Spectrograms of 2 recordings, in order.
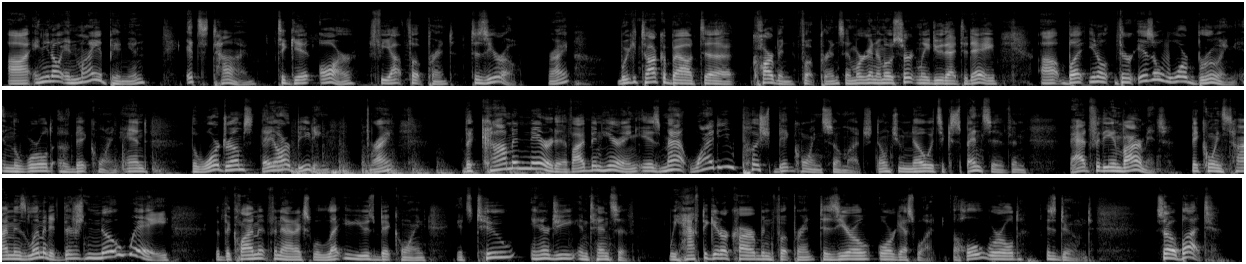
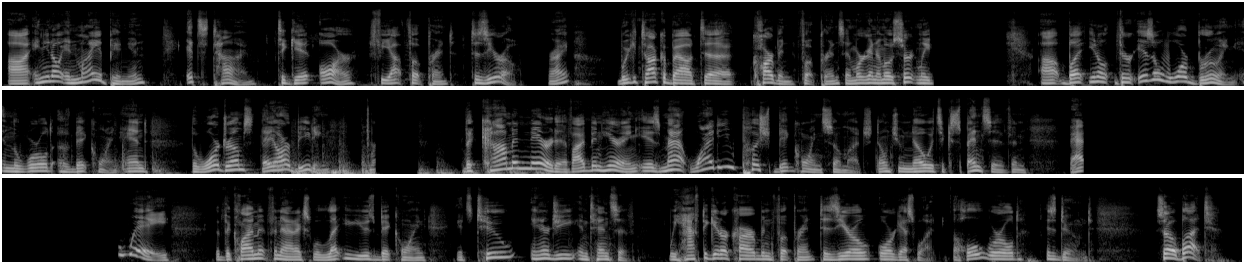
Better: first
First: none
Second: audio cutting out; at 9.5 s for 0.5 s, at 16 s and at 23 s for 3 s

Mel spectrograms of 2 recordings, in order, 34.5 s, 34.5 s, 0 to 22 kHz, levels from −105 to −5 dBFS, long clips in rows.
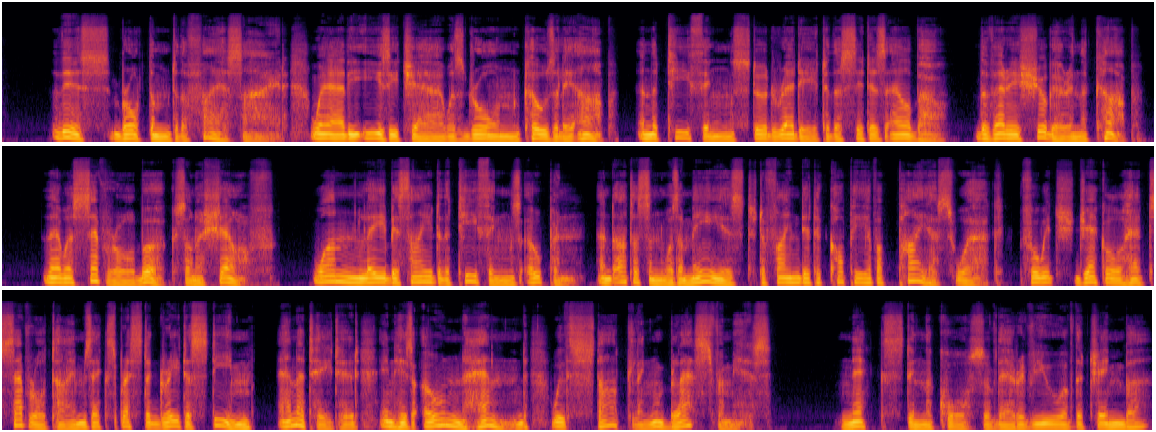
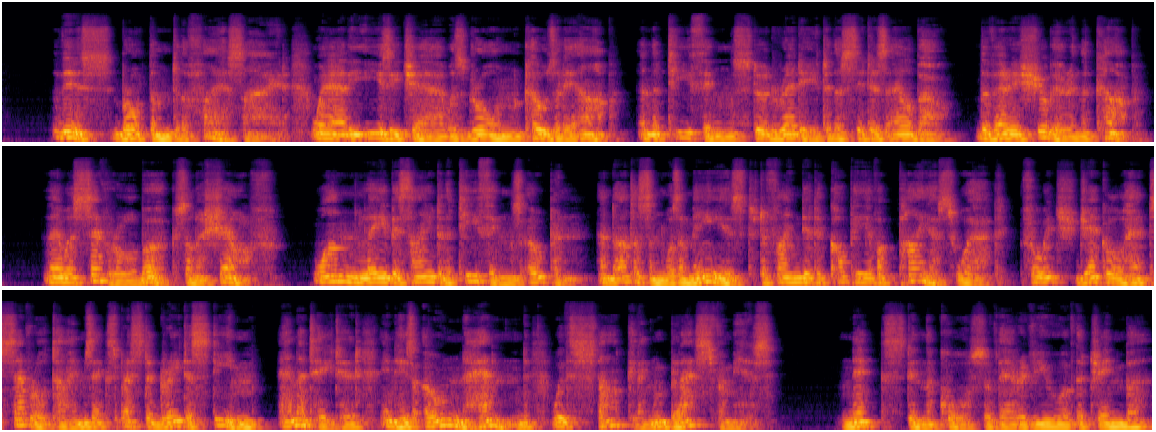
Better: first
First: none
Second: off-mic speech; far // room echo; very slight; dies away in 0.2 s

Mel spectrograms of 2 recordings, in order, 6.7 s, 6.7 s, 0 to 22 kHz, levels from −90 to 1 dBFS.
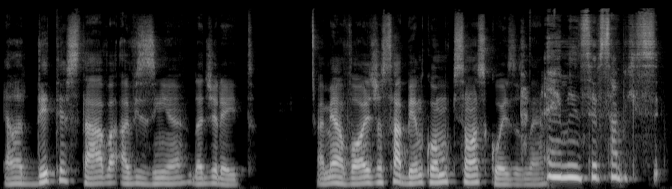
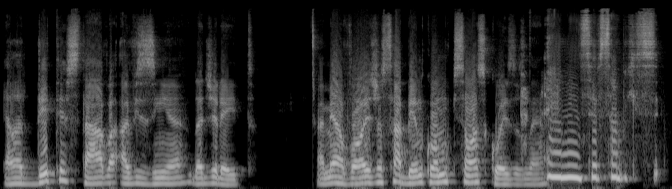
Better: first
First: none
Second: distortion; slight; 9% of the sound clipped

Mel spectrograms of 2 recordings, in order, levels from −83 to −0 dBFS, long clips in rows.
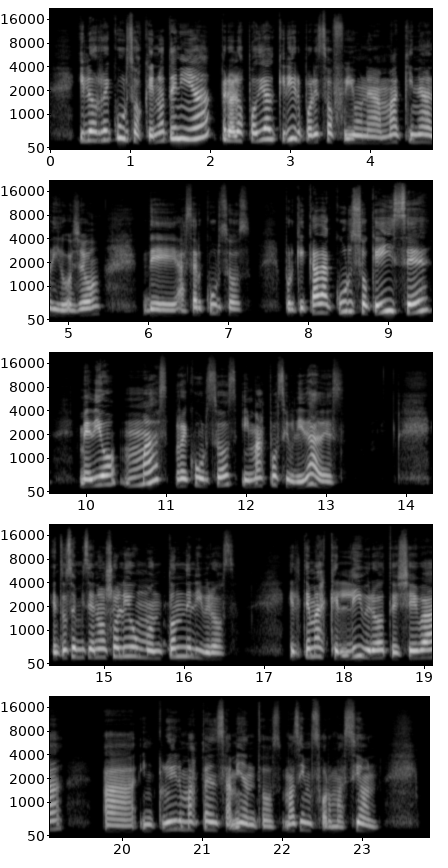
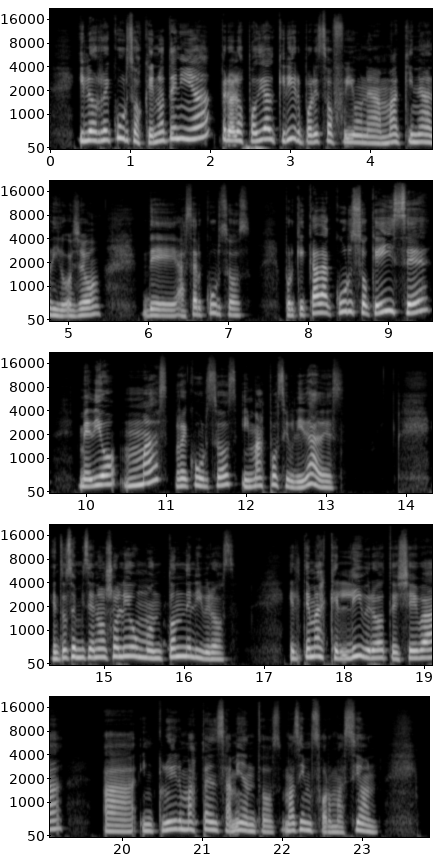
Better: second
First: thin; somewhat; fading below 300 Hz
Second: none

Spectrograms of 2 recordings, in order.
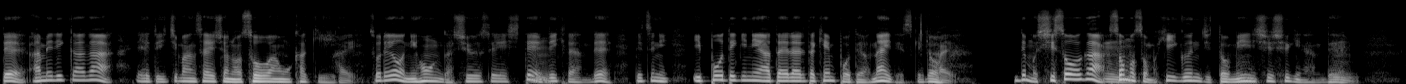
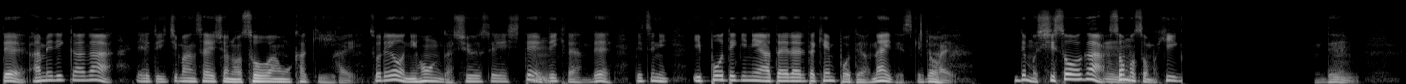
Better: first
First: none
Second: audio cutting out; at 12 s for 1.5 s

